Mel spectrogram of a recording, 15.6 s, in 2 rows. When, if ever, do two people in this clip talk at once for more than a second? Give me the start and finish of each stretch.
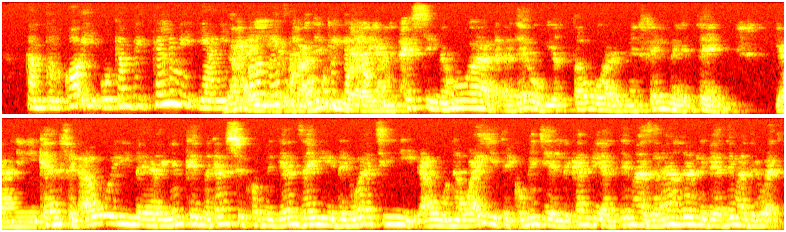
2.2-3.9

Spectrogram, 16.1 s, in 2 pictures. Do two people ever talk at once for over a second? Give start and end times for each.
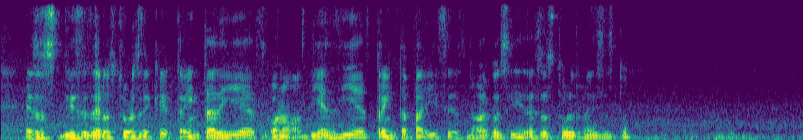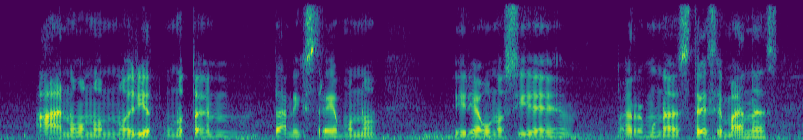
none

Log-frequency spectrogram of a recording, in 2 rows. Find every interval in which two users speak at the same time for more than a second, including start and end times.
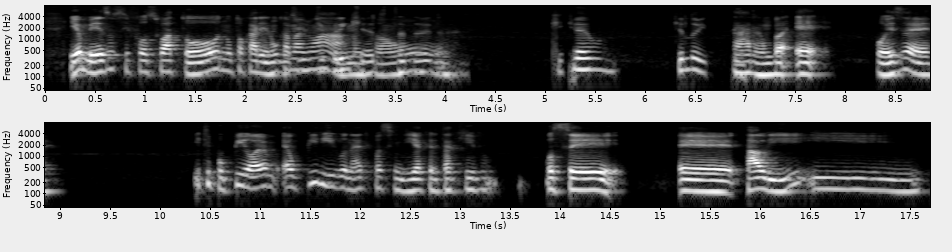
2.3-4.0

